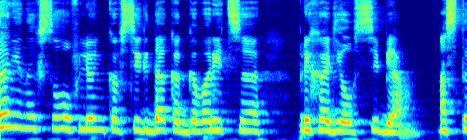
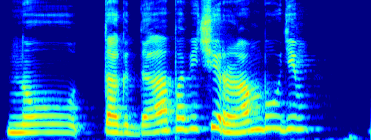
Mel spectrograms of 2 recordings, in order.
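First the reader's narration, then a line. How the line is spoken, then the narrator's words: Slow speech. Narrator (Russian): медленно проговорил Ленька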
